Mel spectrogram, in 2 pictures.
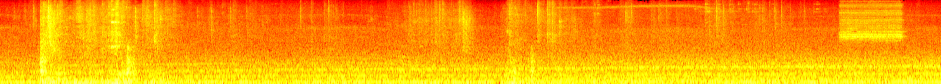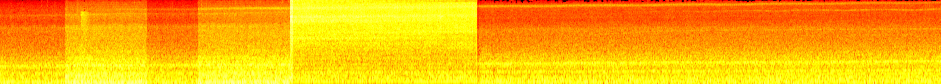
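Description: A bus engine drones steadily, its pitch slowly rising as the bus speeds up.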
